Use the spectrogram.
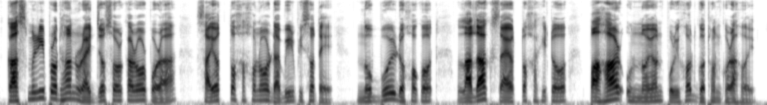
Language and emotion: Assamese, neutral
